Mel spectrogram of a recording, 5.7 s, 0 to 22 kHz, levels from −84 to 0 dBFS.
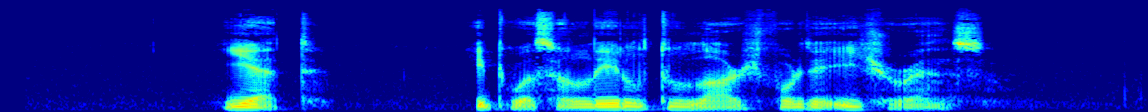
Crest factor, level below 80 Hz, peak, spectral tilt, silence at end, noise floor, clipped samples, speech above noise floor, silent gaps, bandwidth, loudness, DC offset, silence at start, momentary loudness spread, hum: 22 dB; -82 dBFS; -14 dBFS; -3.5 dB/octave; 0.8 s; -70 dBFS; under 0.1%; 36 dB; none; 16 kHz; -34 LUFS; under 0.1%; 1.1 s; 9 LU; none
